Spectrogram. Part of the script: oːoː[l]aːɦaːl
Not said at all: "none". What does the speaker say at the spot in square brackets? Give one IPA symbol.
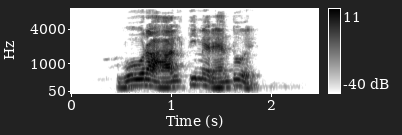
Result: ɾ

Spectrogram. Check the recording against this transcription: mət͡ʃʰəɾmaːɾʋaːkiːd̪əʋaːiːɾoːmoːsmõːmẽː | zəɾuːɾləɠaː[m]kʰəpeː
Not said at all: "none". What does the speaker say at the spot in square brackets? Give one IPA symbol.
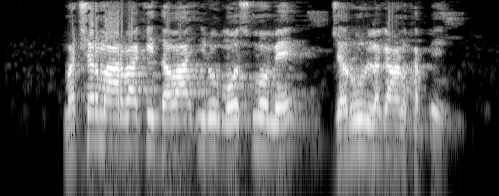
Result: ɳ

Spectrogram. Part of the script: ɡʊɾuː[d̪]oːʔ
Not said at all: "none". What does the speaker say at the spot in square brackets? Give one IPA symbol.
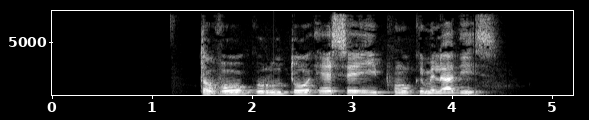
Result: t̪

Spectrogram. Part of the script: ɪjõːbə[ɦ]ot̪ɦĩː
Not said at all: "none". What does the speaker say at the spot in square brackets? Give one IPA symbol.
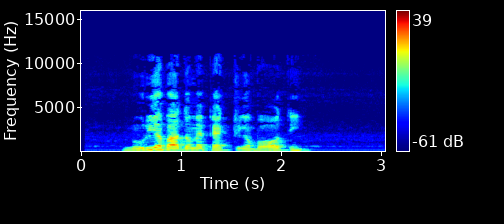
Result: ɦ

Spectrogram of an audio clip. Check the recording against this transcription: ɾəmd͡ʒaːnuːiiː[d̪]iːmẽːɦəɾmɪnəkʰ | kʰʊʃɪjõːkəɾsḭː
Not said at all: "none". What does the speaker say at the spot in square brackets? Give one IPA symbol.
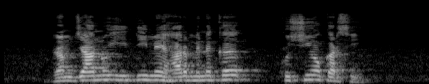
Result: d̪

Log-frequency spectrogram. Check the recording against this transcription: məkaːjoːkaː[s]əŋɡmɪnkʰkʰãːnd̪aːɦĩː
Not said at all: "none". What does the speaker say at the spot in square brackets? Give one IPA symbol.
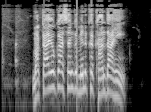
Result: s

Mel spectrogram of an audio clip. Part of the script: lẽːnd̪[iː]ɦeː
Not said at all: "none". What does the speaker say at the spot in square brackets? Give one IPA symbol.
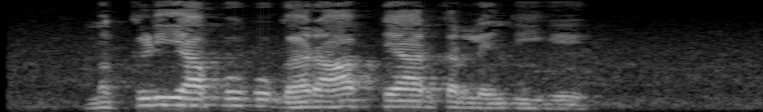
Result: iː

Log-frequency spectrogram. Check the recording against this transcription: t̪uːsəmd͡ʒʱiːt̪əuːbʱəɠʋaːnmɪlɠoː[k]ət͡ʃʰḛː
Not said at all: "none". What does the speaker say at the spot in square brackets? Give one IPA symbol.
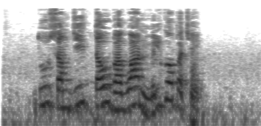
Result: p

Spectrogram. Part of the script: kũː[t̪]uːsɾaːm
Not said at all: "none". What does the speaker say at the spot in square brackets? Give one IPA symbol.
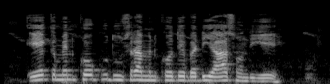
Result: d̪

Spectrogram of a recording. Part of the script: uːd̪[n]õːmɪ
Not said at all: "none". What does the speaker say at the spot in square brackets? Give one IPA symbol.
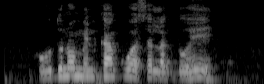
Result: n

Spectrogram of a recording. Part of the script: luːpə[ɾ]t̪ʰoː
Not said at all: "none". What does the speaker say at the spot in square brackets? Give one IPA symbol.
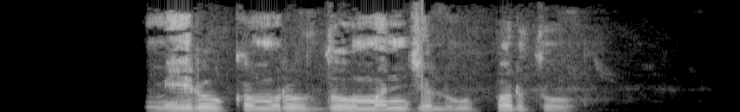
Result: ɾ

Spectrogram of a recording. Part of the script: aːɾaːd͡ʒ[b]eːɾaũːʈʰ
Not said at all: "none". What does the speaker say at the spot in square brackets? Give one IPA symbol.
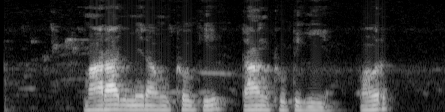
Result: m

